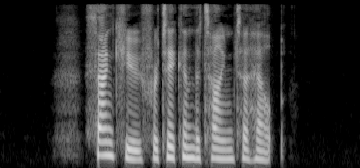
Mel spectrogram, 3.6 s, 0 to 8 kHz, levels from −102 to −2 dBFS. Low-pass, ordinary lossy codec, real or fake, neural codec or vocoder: 7.2 kHz; MP3, 64 kbps; real; none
